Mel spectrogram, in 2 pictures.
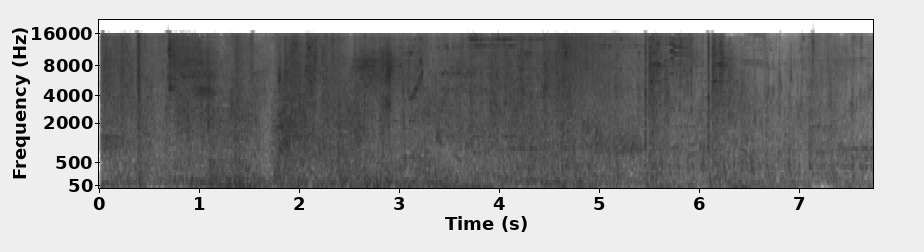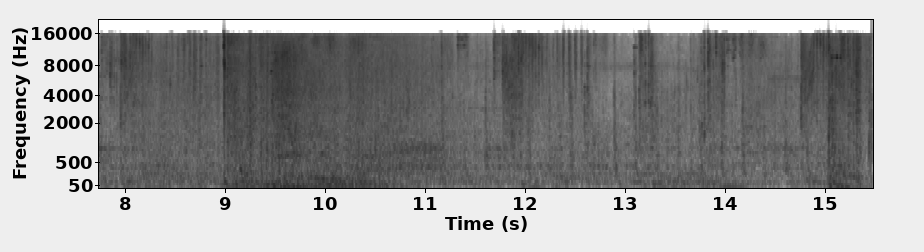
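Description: Guns fire rapidly.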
